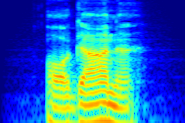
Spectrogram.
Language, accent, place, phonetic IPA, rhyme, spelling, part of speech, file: German, Germany, Berlin, [ɔʁˈɡaːnə], -aːnə, Organe, noun, De-Organe.ogg
- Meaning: nominative/accusative/genitive plural of Organ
